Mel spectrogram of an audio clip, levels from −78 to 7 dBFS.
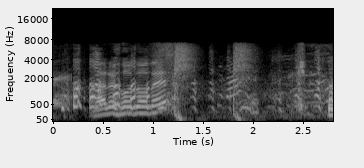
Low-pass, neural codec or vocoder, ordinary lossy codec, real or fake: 7.2 kHz; none; none; real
